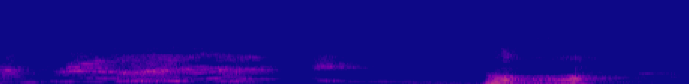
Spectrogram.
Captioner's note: cub sobs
